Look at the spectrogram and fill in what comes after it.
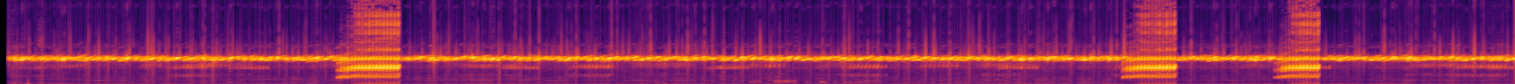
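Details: Gray tree frog singing at night in the Albany Pine Bush, giving three short, loud, buzzy trills about half a second long, widely spaced, over a continuous high, steady ringing drone.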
